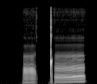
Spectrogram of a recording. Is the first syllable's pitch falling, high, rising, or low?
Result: low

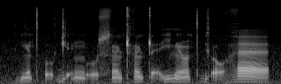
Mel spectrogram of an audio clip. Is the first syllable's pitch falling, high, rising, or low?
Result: rising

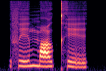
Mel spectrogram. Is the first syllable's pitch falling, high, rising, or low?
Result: rising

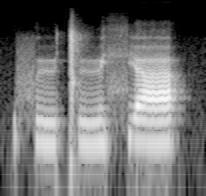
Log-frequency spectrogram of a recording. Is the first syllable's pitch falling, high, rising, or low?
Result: low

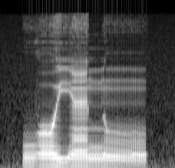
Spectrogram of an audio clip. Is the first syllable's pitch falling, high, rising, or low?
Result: low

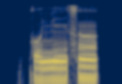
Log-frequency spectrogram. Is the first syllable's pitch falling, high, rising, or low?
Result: low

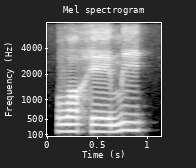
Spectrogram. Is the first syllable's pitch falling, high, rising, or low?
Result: low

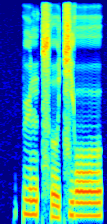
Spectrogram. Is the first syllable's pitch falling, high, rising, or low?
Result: high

